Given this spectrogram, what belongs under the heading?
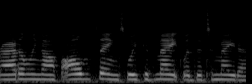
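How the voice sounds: A natural reading voice carries this clip.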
